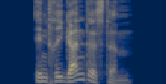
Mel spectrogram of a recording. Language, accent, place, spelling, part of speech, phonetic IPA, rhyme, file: German, Germany, Berlin, intrigantestem, adjective, [ɪntʁiˈɡantəstəm], -antəstəm, De-intrigantestem.ogg
- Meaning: strong dative masculine/neuter singular superlative degree of intrigant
